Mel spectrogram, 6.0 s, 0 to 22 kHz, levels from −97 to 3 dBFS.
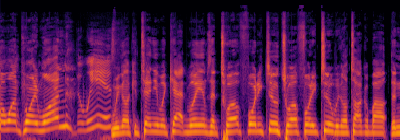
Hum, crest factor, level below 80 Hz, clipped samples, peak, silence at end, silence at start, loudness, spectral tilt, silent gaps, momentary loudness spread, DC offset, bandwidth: none; 14 dB; -42 dBFS; under 0.1%; -10 dBFS; 0 s; 0 s; -24 LUFS; -5.5 dB/octave; none; 4 LU; under 0.1%; 16.5 kHz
